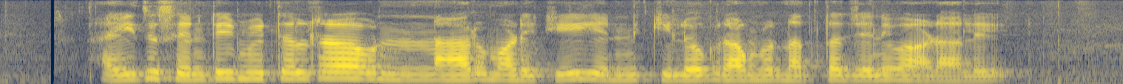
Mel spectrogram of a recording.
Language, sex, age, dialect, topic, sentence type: Telugu, male, 25-30, Telangana, agriculture, question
